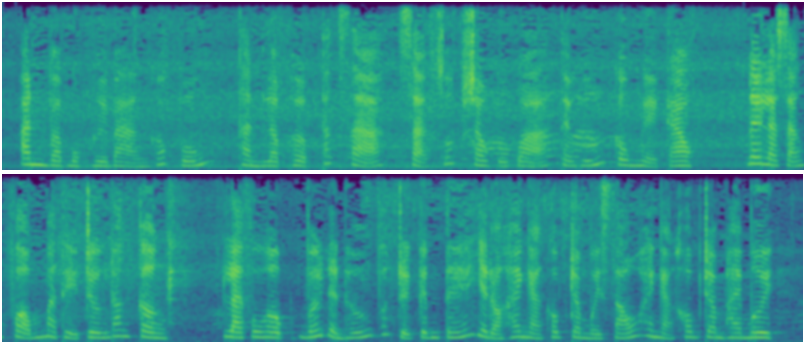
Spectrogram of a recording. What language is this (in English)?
Vietnamese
